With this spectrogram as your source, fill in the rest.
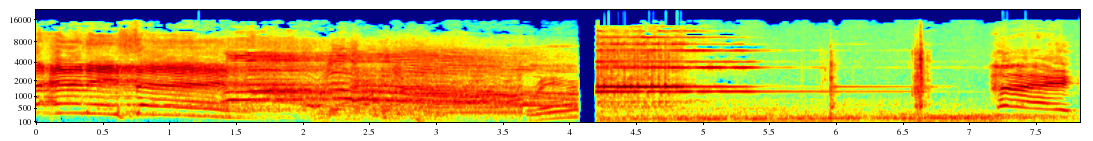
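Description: A telephone rings with a bell-like repeating tone, loud and close, mixed with excited overlapping voices, whoops and sliding musical tones, followed by brief cut breaks and more rings.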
